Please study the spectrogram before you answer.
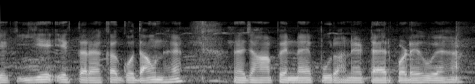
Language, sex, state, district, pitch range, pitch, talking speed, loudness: Hindi, male, Jharkhand, Garhwa, 100-105 Hz, 100 Hz, 165 wpm, -15 LUFS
